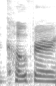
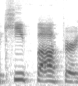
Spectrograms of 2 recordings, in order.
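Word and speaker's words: Kefauver: them in every video i've called them the kopher hearings it's the key fob for hearings okay and all i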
